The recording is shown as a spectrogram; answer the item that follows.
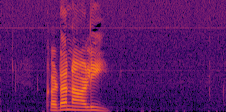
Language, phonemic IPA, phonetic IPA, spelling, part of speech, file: Tamil, /kɐɖɐnɑːɭiː/, [kɐɖɐnäːɭiː], கடனாளி, noun, Ta-கடனாளி.ogg
- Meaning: debtor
